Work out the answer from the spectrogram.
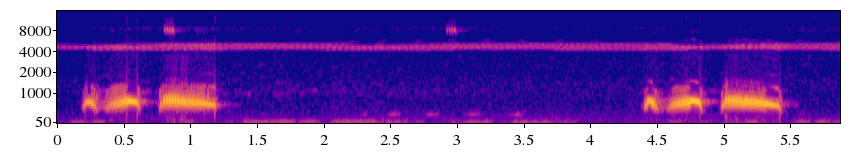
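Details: Decoy spotted dove ('lambung kuk' type) calling in contest: two short-note-then-long-drawn coo phrases about four seconds apart, over a constant thin high-pitched whine.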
